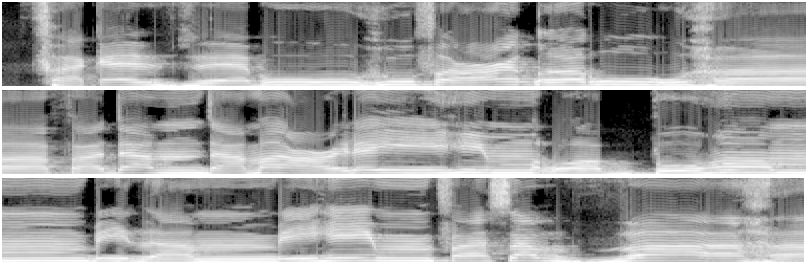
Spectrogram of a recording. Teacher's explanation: ناک میں چھپا کر پڑھیں گے تو پڑھا جائے گا ربهم۔ نون ساکن کے بعد با ہے تو یہاں پر اقلاب ہوگا، نون کو میم میں تبدیل کر دیں گے ، میم ساکن کے بعد با ہے تو یہاں پر اخفاء · کے اوپر تشدید ہے، کھڑی زبر ہے تو لمبا پڑھیں گے، ہا کو گلے کے نچلے حصے سے نکالیں گے اور لمبا پڑھیں گے · تو یہاں پر اخفاء شفوی اور اقلاب دونوں ادا کریں گے، ہا کو میم کے ساتھ ملائیں گے، میم کی آواز کو ظاہر کر کے پڑھیں گے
